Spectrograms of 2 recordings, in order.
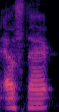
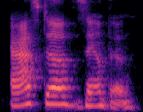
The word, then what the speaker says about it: astaxanthin: at night, and you're taking 12 milligrams of astaxanthin. I can't pronounce the word. Say that again for me one more time. Astaxanthin.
